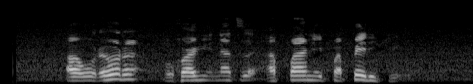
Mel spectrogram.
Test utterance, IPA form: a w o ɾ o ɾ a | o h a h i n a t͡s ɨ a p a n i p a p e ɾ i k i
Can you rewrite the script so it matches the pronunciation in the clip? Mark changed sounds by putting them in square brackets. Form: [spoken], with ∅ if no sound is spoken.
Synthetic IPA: a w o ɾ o ɾ a | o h a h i n a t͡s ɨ a p a n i p a p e ɾ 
